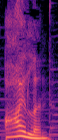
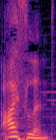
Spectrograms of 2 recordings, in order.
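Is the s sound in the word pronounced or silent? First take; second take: silent; pronounced. First: The s sound is not pronounced. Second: The s sound is pronounced. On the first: The speaker calls it right. "我们把它读作island" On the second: The speaker calls it wrong. "而不是Iceland"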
